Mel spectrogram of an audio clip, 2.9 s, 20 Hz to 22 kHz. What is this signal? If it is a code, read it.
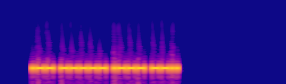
Morse code, heard as a keyed tone, about 47 wpm, 700 Hz. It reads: W0JZ
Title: USA Call Signs - 4 Characters - 50wpm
